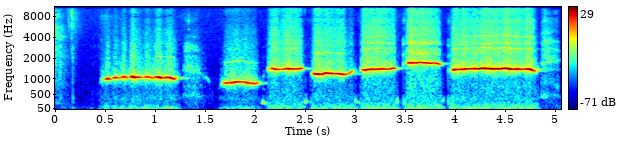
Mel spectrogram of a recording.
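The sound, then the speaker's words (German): A person whistles a short jingle-like tune, six clear notes of varying pitch with brief pauses between them, the last note held longest, with faint breathy noise underneath. “Und da muss ich mal kurz meine, meine Lippen ölen, weil ich da was pfeifen muss.”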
